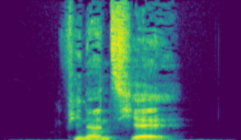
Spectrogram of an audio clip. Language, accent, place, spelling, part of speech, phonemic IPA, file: German, Germany, Berlin, finanziell, adjective, /ˌfinanˈt͡si̯ɛl/, De-finanziell.ogg
- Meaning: financial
